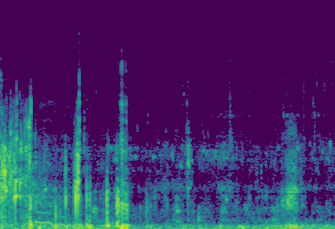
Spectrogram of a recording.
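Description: Sea water heard through an action camera held just below the surface: a steady low, muffled rumble with gurgling and sharp clicks and knocks, the strongest about one and two seconds in.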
